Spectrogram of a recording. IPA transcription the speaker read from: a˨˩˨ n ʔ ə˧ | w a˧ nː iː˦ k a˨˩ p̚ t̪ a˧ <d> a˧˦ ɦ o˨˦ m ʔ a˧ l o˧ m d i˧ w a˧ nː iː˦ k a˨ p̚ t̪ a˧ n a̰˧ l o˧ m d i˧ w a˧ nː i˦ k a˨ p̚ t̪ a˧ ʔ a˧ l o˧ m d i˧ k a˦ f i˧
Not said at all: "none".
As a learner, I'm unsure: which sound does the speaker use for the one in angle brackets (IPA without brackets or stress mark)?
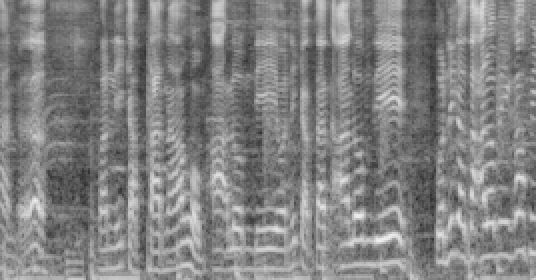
n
